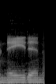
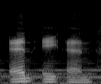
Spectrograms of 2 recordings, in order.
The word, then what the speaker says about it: n8n: a little bit about n8n that's how you say it at least according to a couple of videos I watched I thought maybe Nation or nen or something like that no n8n it's platform we're looking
